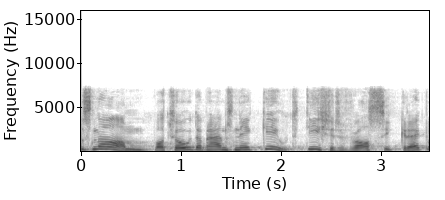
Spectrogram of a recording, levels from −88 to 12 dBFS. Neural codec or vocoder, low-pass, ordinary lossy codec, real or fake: codec, 16 kHz, 4.8 kbps, FACodec; 7.2 kHz; none; fake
